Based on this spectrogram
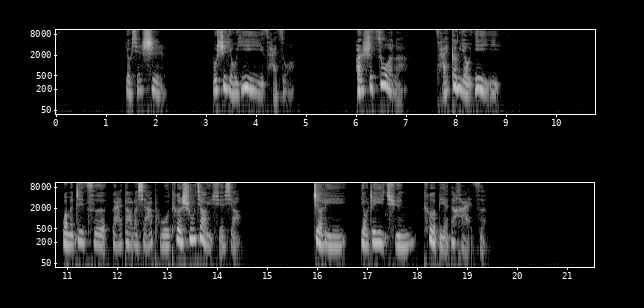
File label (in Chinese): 公益类型人文纪录片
